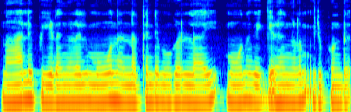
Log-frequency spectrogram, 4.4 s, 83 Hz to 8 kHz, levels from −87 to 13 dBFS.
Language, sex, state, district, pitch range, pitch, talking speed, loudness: Malayalam, male, Kerala, Kollam, 125-130 Hz, 130 Hz, 95 wpm, -16 LUFS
